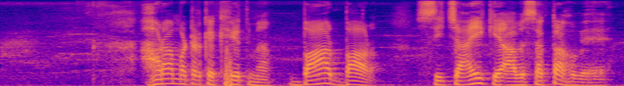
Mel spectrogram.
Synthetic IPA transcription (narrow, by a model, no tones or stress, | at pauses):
həɽaməʈəɾkekʰeːt̪mẽbaːɾbaːɾ | sɪt͡ʃaːikeaːʋəʃjək̚t̪aɦoweɦɛː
